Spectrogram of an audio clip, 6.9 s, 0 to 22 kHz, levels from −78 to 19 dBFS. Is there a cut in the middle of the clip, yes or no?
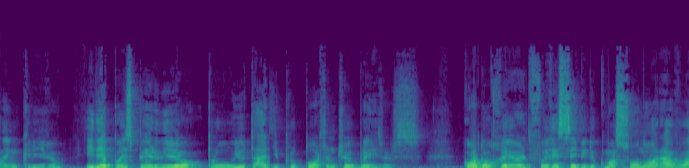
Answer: yes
